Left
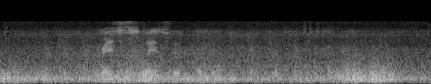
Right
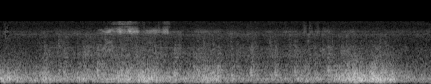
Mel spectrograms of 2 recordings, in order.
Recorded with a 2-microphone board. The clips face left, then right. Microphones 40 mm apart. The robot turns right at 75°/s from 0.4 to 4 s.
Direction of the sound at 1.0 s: 55° left.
